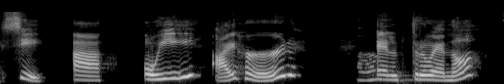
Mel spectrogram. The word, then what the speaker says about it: trueno: The reason this is a hard word to pronounce is we've got that UE, and we have to kind of blend that ue. So your lips have to do an e. Go from an u to an e, a smile.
